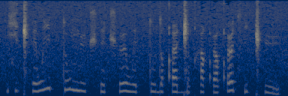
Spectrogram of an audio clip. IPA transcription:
ɕ ə ǁʰ e w i tː u ŋ y t͡ʃʰ ɪ t͡ʃʰ ø w ɪ tː u d u qʼ e ɡ͡ǁ ɪ qʰ ɪ qʼ y qʼ y t͡sʼ i ǁʰ y

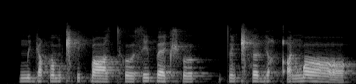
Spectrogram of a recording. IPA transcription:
m i ɡ i q ə̃ m ǁʰ i k͡p ɑː z tʰ ʊː s i p ɛ t͡ʃʰ ʊ | t ɛ̃ ǁʰ ə ɡ i χ qʼ æ ŋ͡m ɑː

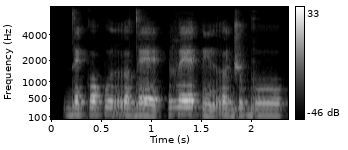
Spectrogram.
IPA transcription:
d e˦˨ k o˦ p u˦ r ʊ˦˨ d e˦˨ | v eː˦ t ĩ˨ r ʊ˦˨ d͡ʒ u˦ ɡ uː˦

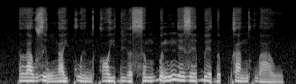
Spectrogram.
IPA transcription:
l a˨˦ w z ḭ˧˨ w ŋ a˨˦ j k w ɨ˨˩ n k ɔ˨˩ j ɗ i˧˩ ə̯ s ə˨˦ m ɓ ə̰˧˥ n ŋ e˧ z e˨˦ ɓ e˧˩ ɗ ə˦˥ p̚ k a˨˦ n k w a˨˩ w

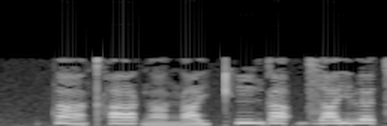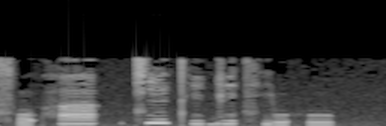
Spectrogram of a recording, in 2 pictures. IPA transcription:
t̪ ã˥˧ kʰ a˦ ɡ ã˨˩ ŋ a˧ j kʰ ĩ˦ ɡ a˦ ʔ d͡z a˦ j l ə˦ t͡sʰ o˨ ʔ h ã˦ | t͡ɕ ĩ˦ t̪ʰ i˧ ɡ i˧ t͡sʰ j u˨˩ h u˨ k̚

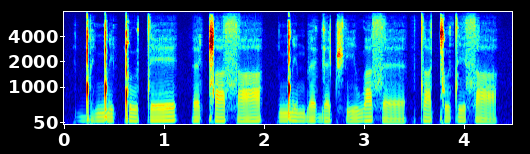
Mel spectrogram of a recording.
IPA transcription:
ɡ͡ǃ e ŋ͡ǃ i ǃ u t e | ɛ ǁ a s a | ŋ͡ǃ i m b ɛ ɡ ɛ t͡ʃʼ i w a s ɛ | t a ǀ u t i s a

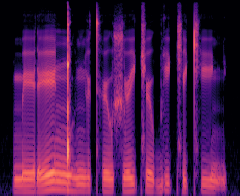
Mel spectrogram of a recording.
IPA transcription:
m eː ɾ eː ŋ͡ǃ ṳ ɲ ʏ t̪ʰ ø u̯ ʃ ø i̯ c ø u̯ b i c ɪ cʰ i ɲ

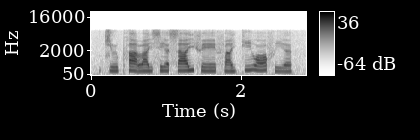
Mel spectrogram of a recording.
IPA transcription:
t͡ɕ ɯː˩˧ pʰ a˥˨ ʋ a˧ j s i˧ ə̯ s aː˧˥ j f eː˩ f a˩ j k i˧˥ ʋ ɔː˧˥ f i˩ ə̯

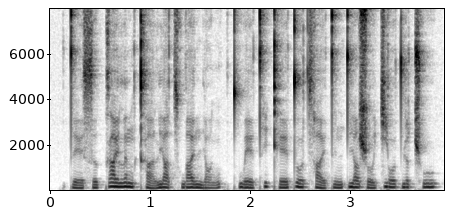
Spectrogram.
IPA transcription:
t̪ e˨˩ ɪ̯ s ɹ̩˨˦ k a˦ ɪ̯ l ə˥˨ n kʰ ä˨˩ l j ä˥˨ t͡sʰ w a˦ ɪ̯ n̪ j ɑ˨˦ ŋ | t̪ʰ w e˨˩ ɪ̯ t̪ʰ i˦ kʰ e˨˦ ɪ̯ t̪ o˥˨ ʊ̯ t͡sʰ a˨˩ ɪ̯ t̪ i˨˦ n t̪ j ä˦ ʂ o˨˦ ʊ̯ t͡ɕ j o˥˨ ʊ̯ t̪ j ɛ˥˨ ʈ͡ʂʰ u˦

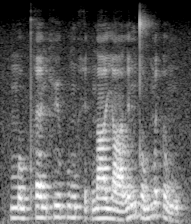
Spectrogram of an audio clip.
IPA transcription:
m o˨ w pʰ ɛː˧ ŋ f yː˧ kʷ ɐ˧ ŋ h ɪ˨ k̚ n̪ aː˧ j aː˨ l ɪ˥ ŋ t̪ o˨˥ w m ɵ˥ t̚ ʊ˨˩ ŋ

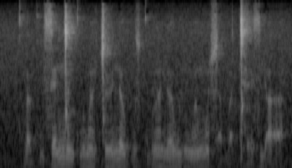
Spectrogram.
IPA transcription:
kʷʰ a̰ kʷʼ ḭ s ɛ ŋ͡ǀ ə̃ n kʷʼ œ w œ̃ ǀ ø n œ u̯ p u z kʷʼ ə̰ l œ̃ n œ w i ŋʷ œ̃ ŋʷ œ̃ ɬ a̰ b a̰ ǀʰ ɛ̰ s j a̰

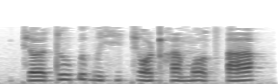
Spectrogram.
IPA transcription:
c œ t u ɓ ə b ə ç ə c ɔ ʈʰ a m ɔ t͡sʼ a

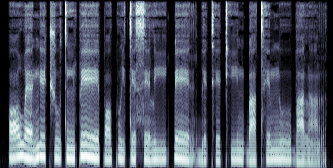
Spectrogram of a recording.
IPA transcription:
ɔ˨˦ w ɛ˨ ŋ ɪ˦ t͡ʃ u˨ t ĩ˨ p eː˦˨ p ɔ˨ kʷ i˨ t ɪ˨ s ɪ˨ l iː˨ k͡p eː˦˨ r ɡ͡b ɪ˨ kʰ ɪ˨ kʰ i˦ n ɓ a˨ tʰ ɪ˦ m n uː˦ b a˨ l ã˨ r

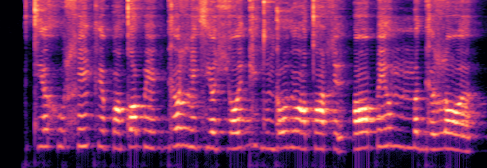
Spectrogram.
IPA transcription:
tʲ ʌ x u ɬ ẽ kʲ ɒ p ũ tˤ ʉ p ẽ | ɡʲ ɔ ɮ ẽ sʲ ɒ ç ɔ ɪ̯ ɡʲ ʉ d ũ ɡ ʉ ðˤ ũ ɪ̯ tˤ ũ ɬ ɪ | ɒ p e ʊ̯ nː ʌ ɡʲ ɔ ɮ ɔ ə̯

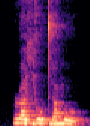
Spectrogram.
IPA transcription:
ɻ ä˥˨ ɕ j o˥˨ ʊ̯ t̪ j ä˦ m o˥˨ ʊ̯

